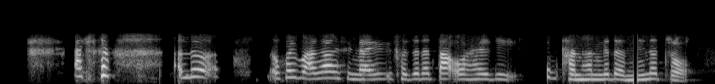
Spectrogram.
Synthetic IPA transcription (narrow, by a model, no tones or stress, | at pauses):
adɔ | ɐ̰dɔ | ɐ̰kʰojbɐːŋaŋsiŋajpʰazanɐtaʔɔɦajdi | kʰuk̚tʰanɦanɡɐdɐninɐtɾɔ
